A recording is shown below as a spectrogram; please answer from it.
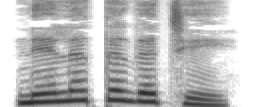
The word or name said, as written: ನೆಲತಗಚೆ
